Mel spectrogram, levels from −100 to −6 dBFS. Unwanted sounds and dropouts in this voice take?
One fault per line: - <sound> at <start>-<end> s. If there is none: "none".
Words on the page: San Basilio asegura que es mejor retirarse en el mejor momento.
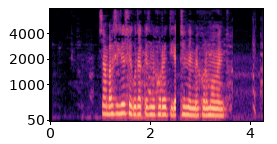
- dropout at 2.5-2.6 s
- chirp at 4.0-4.1 s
